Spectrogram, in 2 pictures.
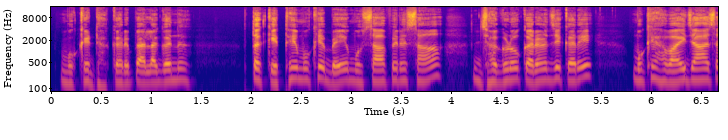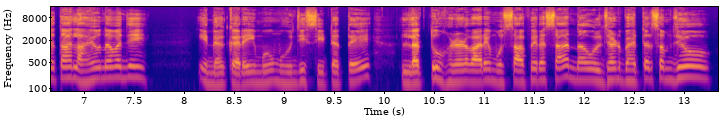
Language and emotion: Sindhi, fearful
